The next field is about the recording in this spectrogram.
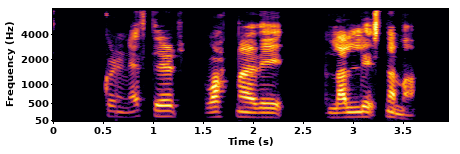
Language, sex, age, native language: Icelandic, male, 50-59, Icelandic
